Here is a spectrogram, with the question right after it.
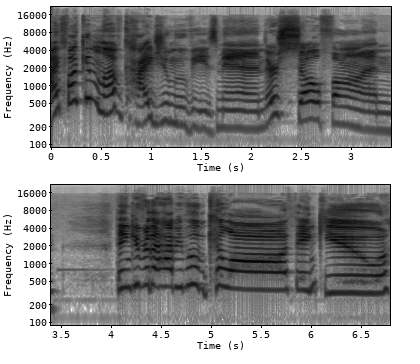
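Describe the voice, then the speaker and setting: Raised and projected, a woman's extremely high voice has a bright, sharp tone, an animated delivery and very wide pitch swings at a fairly slow pace. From Canada. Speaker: streamer. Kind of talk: casual livestream chat, reading chat messages. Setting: livestream.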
